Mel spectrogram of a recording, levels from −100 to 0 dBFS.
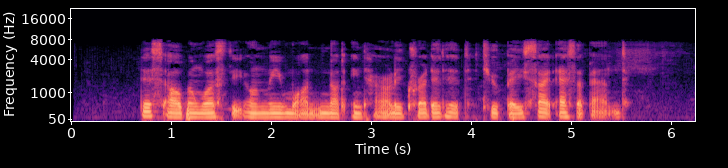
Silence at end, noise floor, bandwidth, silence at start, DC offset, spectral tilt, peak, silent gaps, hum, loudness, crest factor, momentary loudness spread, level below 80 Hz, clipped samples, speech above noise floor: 0.65 s; -61 dBFS; 8 kHz; 0.7 s; under 0.1%; -6.5 dB/octave; -2 dBFS; none; none; -20 LUFS; 20 dB; 9 LU; -48 dBFS; under 0.1%; 42 dB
